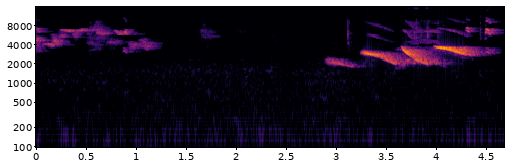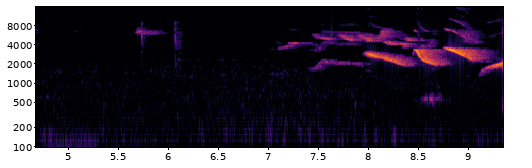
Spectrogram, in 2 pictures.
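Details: Captive Green-winged Saltators, an older bird and a younger three-and-a-half-year-old, singing near each other in Brazil, the older with a much more marked rhythm; two bursts of loud, rich, descending whistled phrases separated by a quiet pause, with faint higher chirps.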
